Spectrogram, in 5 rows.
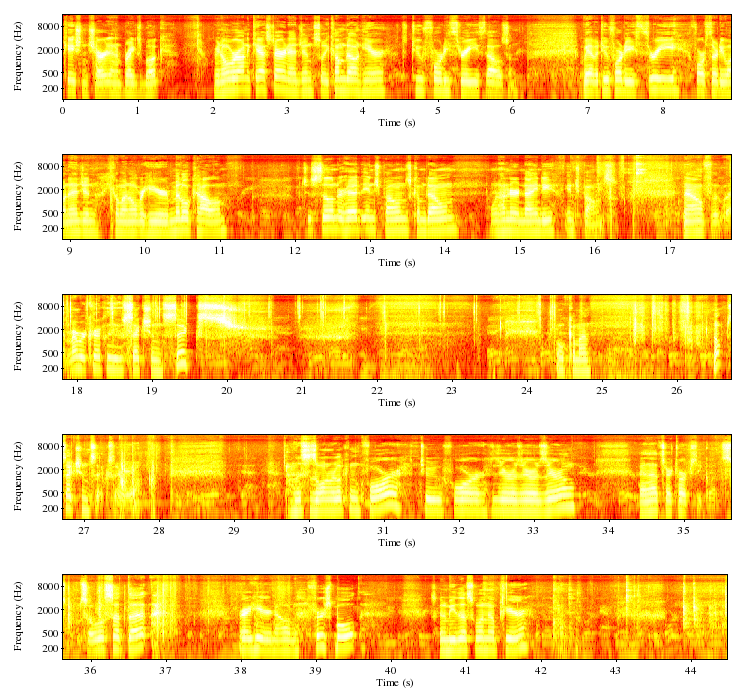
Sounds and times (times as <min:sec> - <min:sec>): Speech: 0:00.0 - 0:44.4.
